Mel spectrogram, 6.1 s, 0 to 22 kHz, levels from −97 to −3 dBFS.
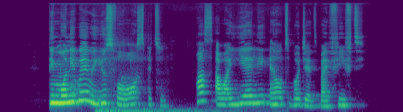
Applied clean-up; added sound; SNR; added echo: neural mask model DeepFilterNet 3.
